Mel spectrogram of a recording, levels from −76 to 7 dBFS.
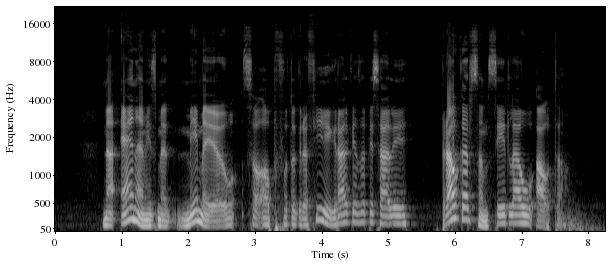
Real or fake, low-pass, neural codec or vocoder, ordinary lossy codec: real; 19.8 kHz; none; none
